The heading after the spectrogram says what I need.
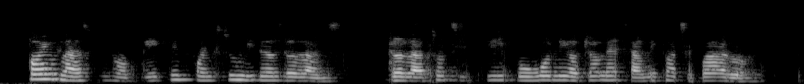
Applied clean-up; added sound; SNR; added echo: neural mask model DeepFilterNet 3.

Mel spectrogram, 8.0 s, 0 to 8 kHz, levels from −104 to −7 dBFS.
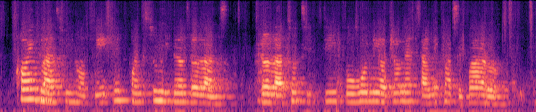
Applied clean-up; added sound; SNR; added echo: neural separator model SepFormer DNS4.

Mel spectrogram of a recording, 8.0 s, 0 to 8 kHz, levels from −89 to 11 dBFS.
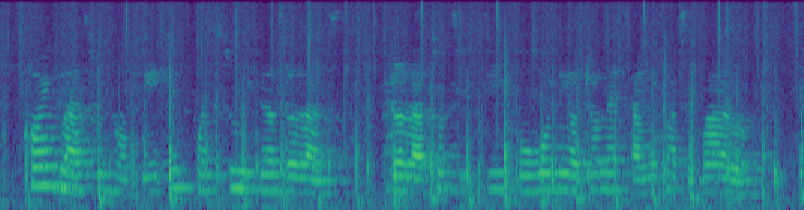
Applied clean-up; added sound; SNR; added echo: none; Run; 7 dB; reverberation time 0.6 s.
